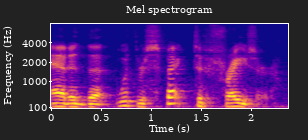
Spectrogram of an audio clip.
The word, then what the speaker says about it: Fraser: In an alarming note, he added that with respect to Fraser, rhymes with laser, we can better pay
